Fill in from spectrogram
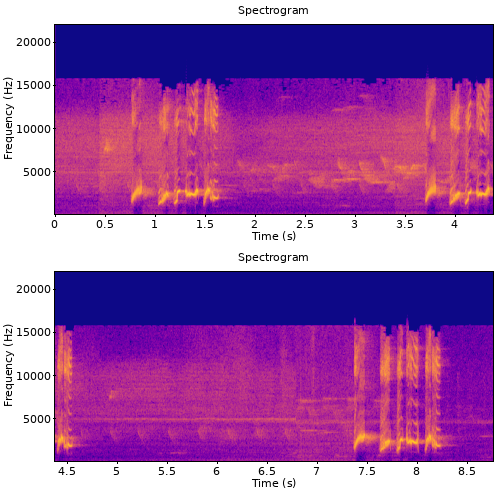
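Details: Singing decoy red-whiskered bulbul calling wild birds in to fight; three bubbly phrases of quick, slurred chirping notes repeating about every three seconds, with faint distant bird chatter and steady background noise.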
